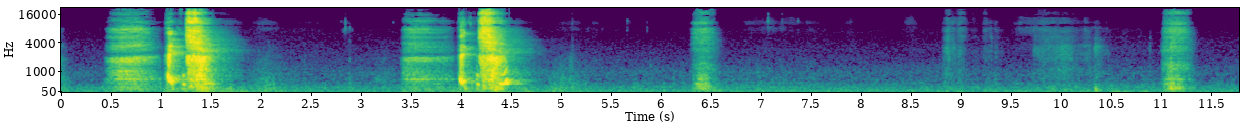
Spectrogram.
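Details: Adult in an allergic sneezing fit, attributed to cat hair: two full, mostly covered sneezes in quick succession, each after a sharp in-breath.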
